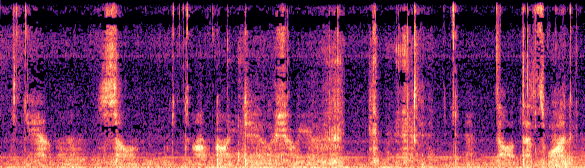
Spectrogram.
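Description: A young woman whispers softly, very close to a microphone.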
